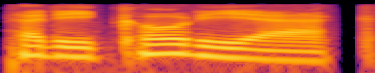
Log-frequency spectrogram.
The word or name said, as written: Petitcodiac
